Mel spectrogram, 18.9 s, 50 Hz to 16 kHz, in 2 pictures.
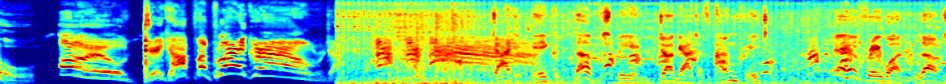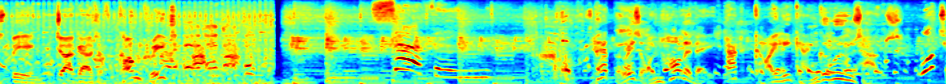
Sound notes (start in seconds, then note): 3.7 drilling and laughing; 8.5 all laughing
